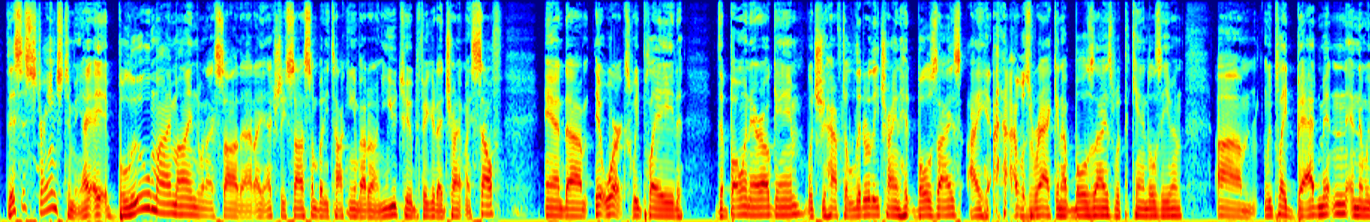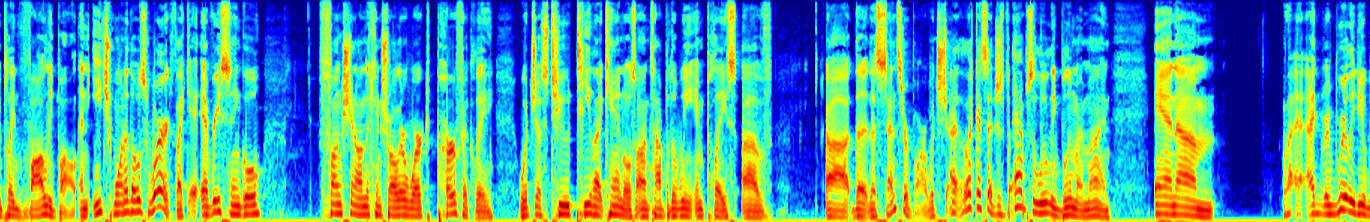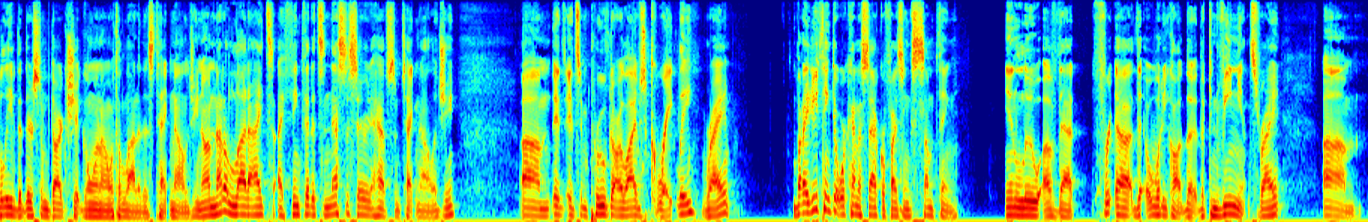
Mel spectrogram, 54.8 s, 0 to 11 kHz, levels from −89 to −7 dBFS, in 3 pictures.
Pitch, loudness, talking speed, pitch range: 110 Hz, -16 LUFS, 195 wpm, 100-125 Hz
